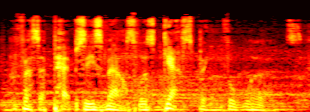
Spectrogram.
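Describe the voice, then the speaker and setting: A man's voice: low voice, unhurried. Theatrically emphatic man narrating over music. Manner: mock-serious, theatrically emphatic. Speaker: reader. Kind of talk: dramatic reading of comic fan fiction. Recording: music behind the voice.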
